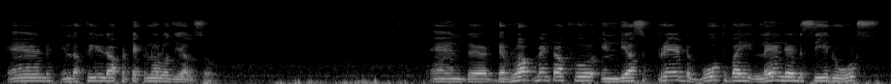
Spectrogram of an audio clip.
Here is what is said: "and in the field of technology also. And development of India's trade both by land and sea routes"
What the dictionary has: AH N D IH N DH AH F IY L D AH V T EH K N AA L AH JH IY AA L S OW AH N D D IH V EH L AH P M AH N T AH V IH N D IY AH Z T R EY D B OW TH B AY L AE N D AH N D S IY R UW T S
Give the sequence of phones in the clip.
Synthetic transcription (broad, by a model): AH N D IH N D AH F IY L D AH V T EH K N AA L AH JH IY AA L S OW AH N D D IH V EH L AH P M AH N T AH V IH N D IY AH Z T R EY D B OW T B AY L AE N D AH N D S IY R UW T S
